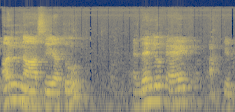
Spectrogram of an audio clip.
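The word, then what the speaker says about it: الناصية: So it becomes Al Nasiyatu. And in the pronunciation, it will be An Nasiyatu.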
